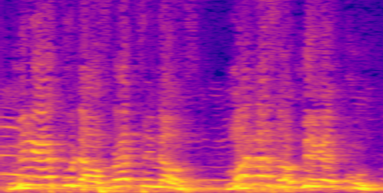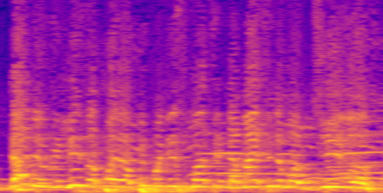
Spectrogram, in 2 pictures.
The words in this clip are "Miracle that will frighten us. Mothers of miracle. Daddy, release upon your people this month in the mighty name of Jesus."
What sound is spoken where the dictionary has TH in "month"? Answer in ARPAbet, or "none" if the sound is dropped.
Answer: T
